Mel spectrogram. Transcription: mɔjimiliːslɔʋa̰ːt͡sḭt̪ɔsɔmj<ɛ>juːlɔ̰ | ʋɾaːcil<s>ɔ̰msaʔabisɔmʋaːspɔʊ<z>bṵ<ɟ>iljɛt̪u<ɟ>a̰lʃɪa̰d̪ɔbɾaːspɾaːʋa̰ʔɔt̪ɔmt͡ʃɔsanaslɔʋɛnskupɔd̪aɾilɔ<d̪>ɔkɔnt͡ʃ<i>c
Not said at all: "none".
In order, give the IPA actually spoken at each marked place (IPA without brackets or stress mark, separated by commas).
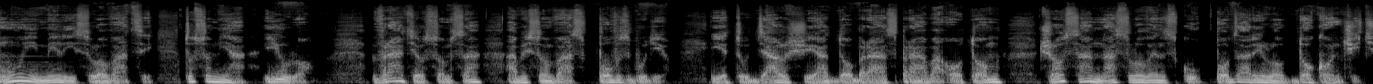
a, s, z, ɟ, ɟ, d̪, i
